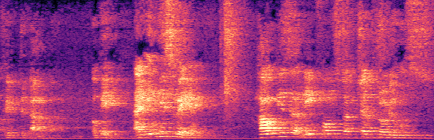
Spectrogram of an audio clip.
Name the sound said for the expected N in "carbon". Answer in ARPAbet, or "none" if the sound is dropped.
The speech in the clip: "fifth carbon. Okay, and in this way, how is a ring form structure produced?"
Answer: none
